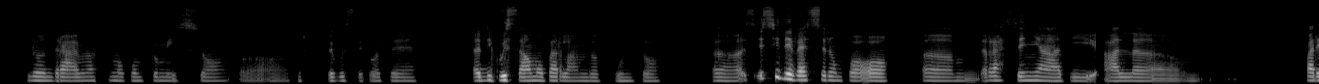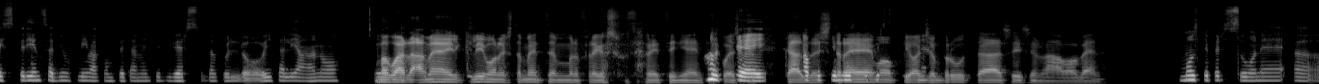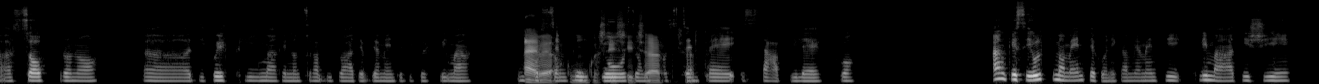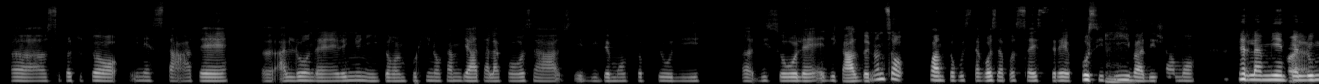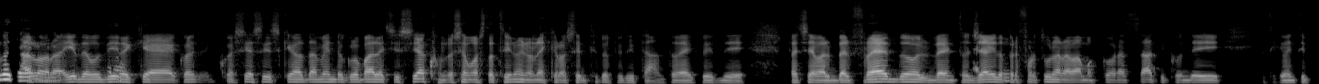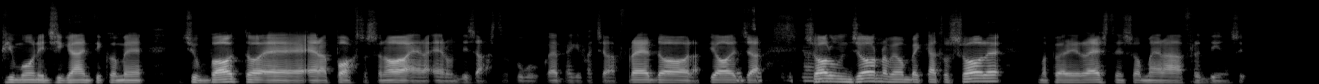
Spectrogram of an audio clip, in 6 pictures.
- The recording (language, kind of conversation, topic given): Italian, podcast, Qual è stato il viaggio più memorabile della tua vita?
- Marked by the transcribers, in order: tapping; distorted speech; laughing while speaking: "assolutamente"; static; "riscaldamento" said as "rischialdamendo"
